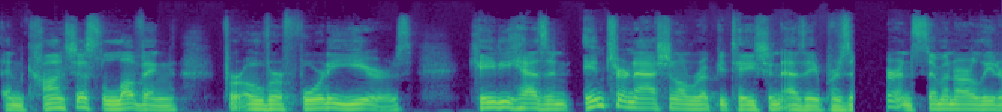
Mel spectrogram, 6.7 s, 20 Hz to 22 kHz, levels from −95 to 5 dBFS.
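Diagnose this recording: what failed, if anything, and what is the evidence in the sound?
A digital wireless dropout is the failure, at the radio link between transmitter and receiver. Right after "international reputation as a", the speech vanishes from 5.69 s to 5.92 s, a gap of about 236 ms, with no crackle or noise burst on either side. The receiver lost too much of the data stream, so it muted with a very quick fade instead of passing garbage. On a waveform this is a flat, near-silent band; on a spectrogram, a clean dark vertical strip.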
